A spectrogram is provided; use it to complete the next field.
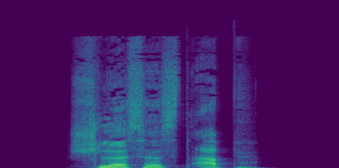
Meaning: second-person singular subjunctive II of abschließen
- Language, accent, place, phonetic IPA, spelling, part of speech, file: German, Germany, Berlin, [ˌʃlœsəst ˈap], schlössest ab, verb, De-schlössest ab.ogg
